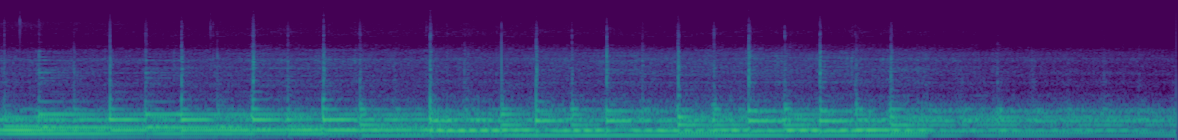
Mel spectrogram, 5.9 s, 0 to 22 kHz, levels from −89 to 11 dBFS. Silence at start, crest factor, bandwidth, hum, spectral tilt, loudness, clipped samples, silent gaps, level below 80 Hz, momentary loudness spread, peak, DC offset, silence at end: 0 s; 16 dB; 8.2 kHz; none; -8.5 dB/octave; -26 LUFS; under 0.1%; none; -70 dBFS; 7 LU; -10 dBFS; under 0.1%; 0 s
